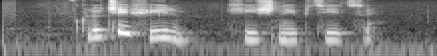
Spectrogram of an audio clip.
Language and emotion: Russian, neutral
